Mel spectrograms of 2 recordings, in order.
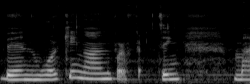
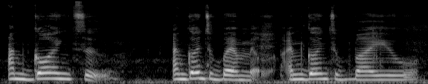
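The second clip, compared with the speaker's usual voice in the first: louder, "going" stressed with a fall; 4 dB louder than usual. Shown as a demonstration. Teacher demoing everyday American emphasis on going. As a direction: push "going" firmly. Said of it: "Americans also emphasize important words".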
